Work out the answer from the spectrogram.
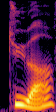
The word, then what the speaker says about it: as: Okay, so j'ai, tu as, final S not pronounced, il a, elle a,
